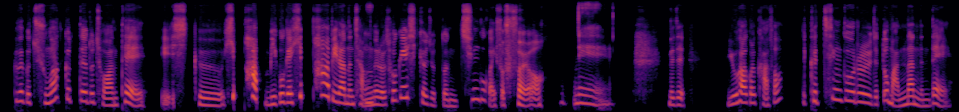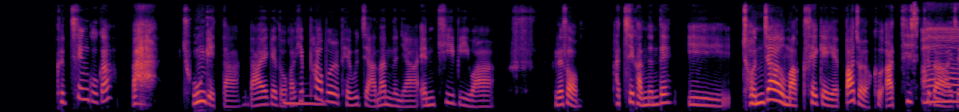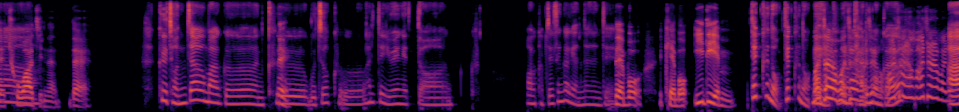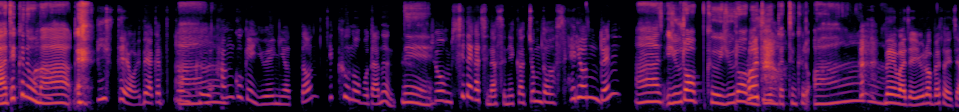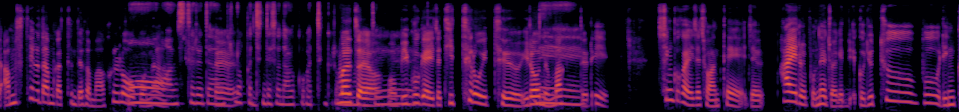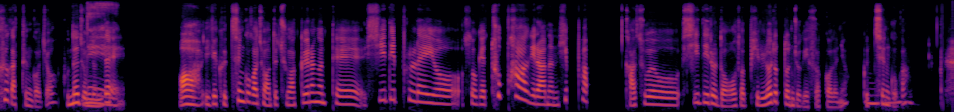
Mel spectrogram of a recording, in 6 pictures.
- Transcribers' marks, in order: laughing while speaking: "있었어요"; other background noise; laugh
- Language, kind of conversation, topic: Korean, podcast, 술집·카페·클럽 같은 장소가 음악 취향을 형성하는 데 어떤 역할을 했나요?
